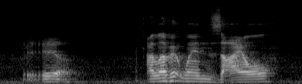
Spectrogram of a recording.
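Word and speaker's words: Zahel: I love it when zile which is how I've been pronouncing his name or that's how they that's how a Kramer pronounces it he's like brandishing this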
